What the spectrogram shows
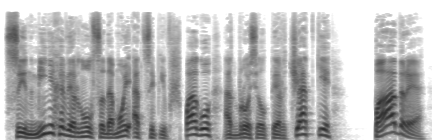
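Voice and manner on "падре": high, louder joyful call; happy shout. A narrator's reading. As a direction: cry out with delight. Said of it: "закричал он счастливый". (радостный выкрик)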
